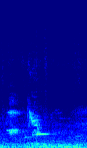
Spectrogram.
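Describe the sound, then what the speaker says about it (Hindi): Pigeons of the Mehr Asghar line kept by a fancier give soft cooing and chirping calls, close and steady through a brief stretch with no talk. "अब ये कबूतर जो हैं ये मेहर असगर साहब वाले कबूतर हैं"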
